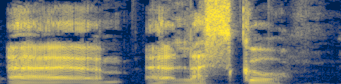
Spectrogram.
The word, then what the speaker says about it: Lascaux: Is it Lachaux? Is that how you say it? – Lascaux.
